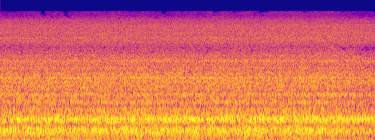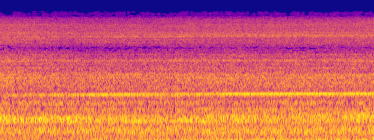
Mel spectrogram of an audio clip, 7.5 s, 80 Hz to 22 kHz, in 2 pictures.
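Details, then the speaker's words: Diesel heater run on 100% biodiesel after kerosene: the pump speeds up and the unit spins up, with a steady, even roar of fan and burner, a faint high whistle, and no surging or popping; it appears to be sustaining combustion normally. "so that's pumpking a little faster that's a unit spinning up oh I can hear one in go the question is will it self- sustain"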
